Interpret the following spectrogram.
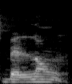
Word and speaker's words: Bellon: what's this guy's name Roger belone bellone it's spelled Bellin but the dude's French so it's belong uh this guy he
